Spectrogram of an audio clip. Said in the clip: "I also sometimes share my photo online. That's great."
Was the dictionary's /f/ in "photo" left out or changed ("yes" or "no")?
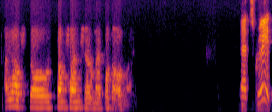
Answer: yes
